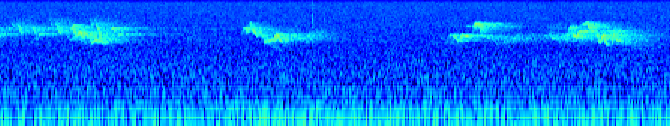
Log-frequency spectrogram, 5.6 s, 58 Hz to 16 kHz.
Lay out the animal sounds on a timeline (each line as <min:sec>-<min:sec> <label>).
0:00.0-0:00.9 Ovenbird (Seiurus aurocapilla)
0:00.0-0:05.6 Red-eyed Vireo (Vireo olivaceus)
0:03.7-0:05.3 Scarlet Tanager (Piranga olivacea)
